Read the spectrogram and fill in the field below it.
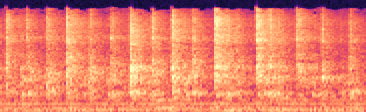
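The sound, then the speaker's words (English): A dishwasher running, making a steady, rapid series of hissing, clicking pulses, roughly seven or eight per second, with no voices. “Great listening, especially with a dishwasher going like that.”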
